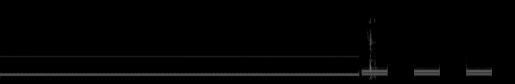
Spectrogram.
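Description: A steady telephone line tone hums during a call in a Nancy Drew mystery game, then gives way to three evenly spaced beeping pulses, clean and alone.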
